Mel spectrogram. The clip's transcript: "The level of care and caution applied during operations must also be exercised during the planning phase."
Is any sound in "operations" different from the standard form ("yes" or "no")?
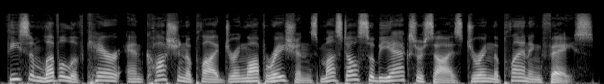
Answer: no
